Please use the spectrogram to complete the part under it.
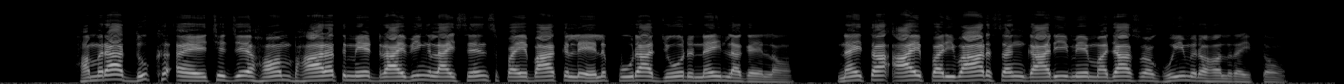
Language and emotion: Maithili, sad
